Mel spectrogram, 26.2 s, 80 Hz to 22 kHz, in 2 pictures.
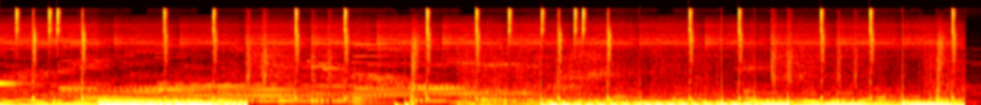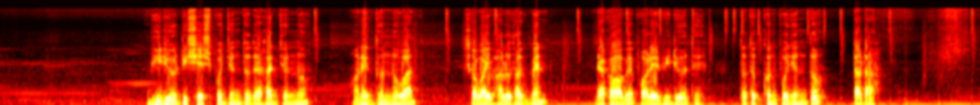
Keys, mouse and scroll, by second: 2.3 space, 9.9 ctrl+0.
